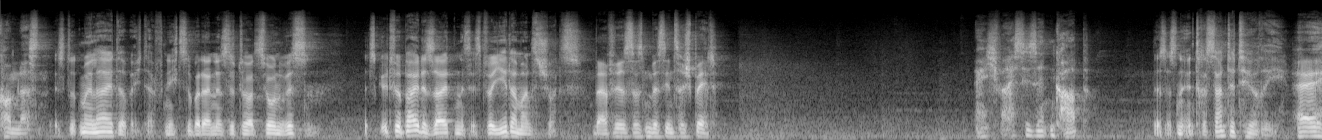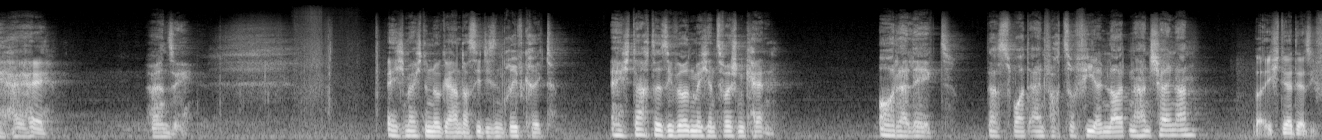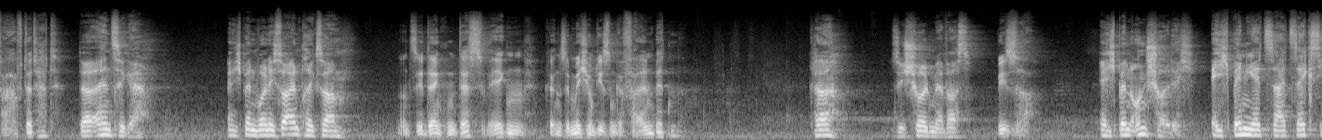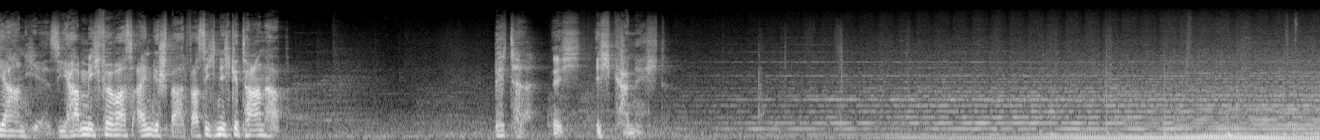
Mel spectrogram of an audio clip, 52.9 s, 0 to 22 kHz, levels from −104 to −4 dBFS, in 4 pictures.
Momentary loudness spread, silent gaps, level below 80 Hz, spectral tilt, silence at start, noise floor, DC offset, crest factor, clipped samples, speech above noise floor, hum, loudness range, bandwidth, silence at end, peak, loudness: 19 LU; none; -40 dBFS; -5 dB/octave; 0 s; -49 dBFS; under 0.1%; 20 dB; under 0.1%; 29 dB; none; 11 LU; 14 kHz; 0 s; -2 dBFS; -20 LUFS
